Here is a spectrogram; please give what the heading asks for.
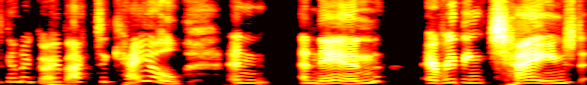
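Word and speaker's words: Chaol: was Selena and CH kale how do you say his name like I'm so confused at this point I say kale kale Kale like vegetable like Nico CH but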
